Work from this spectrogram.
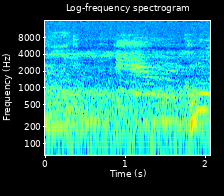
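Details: Orange tabby mixed-breed house cat, about four years old, wanting to go outside before being carried on a walk; a soft, faint meow midway, with a woman speaking Japanese and indoor room noise.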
